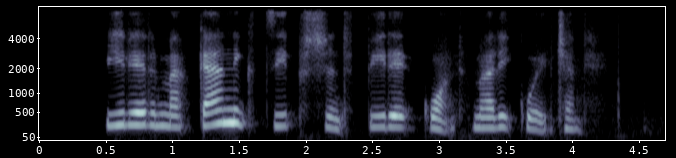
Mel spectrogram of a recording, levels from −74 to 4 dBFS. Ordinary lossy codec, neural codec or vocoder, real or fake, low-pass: Opus, 32 kbps; codec, 16 kHz in and 24 kHz out, 0.9 kbps, LongCat-Audio-Codec, four codebook decoder; fake; 7.2 kHz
